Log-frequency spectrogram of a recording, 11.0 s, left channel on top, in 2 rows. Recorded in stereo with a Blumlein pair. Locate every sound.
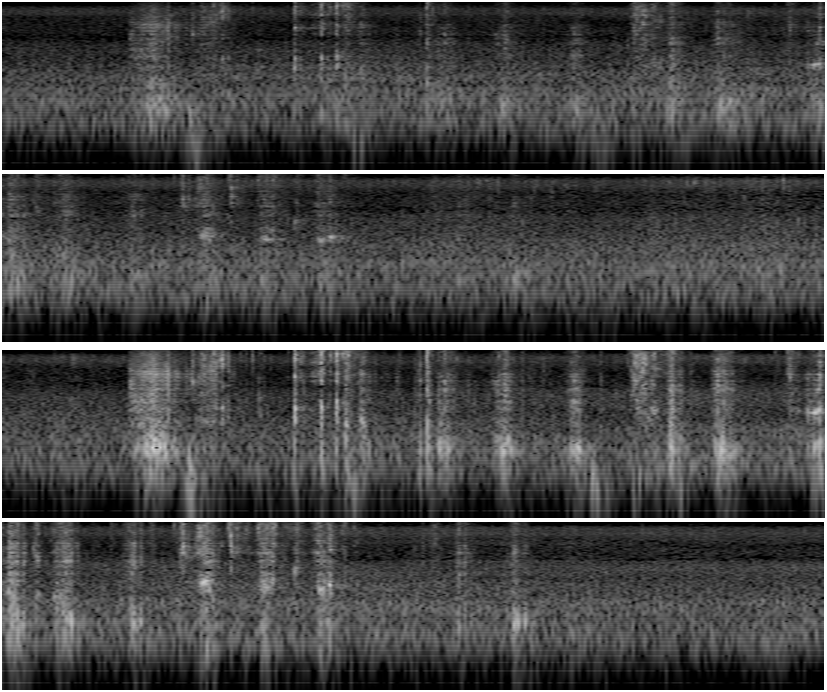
0.8 s chewing: 60° right, 0.5 m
